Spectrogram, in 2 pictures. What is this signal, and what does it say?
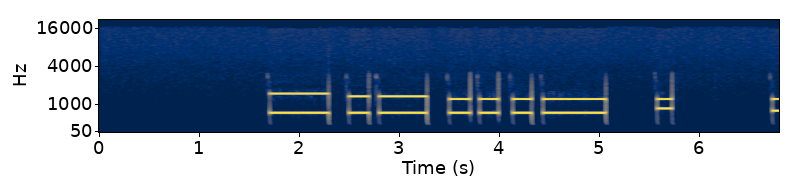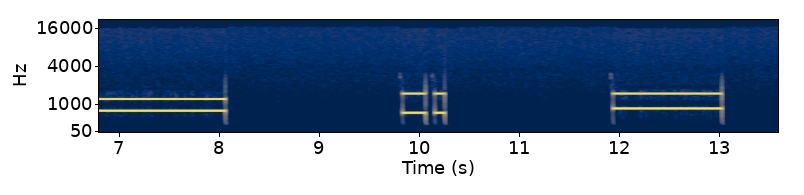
DTMF, heard as telephone touch tones, tones of about 240 ms. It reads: 3221111 7 4 33 9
